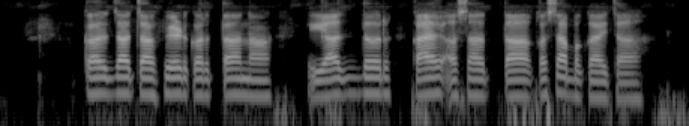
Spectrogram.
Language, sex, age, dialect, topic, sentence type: Marathi, male, 18-24, Southern Konkan, banking, question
